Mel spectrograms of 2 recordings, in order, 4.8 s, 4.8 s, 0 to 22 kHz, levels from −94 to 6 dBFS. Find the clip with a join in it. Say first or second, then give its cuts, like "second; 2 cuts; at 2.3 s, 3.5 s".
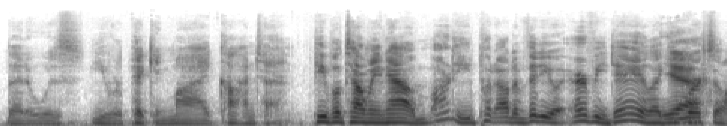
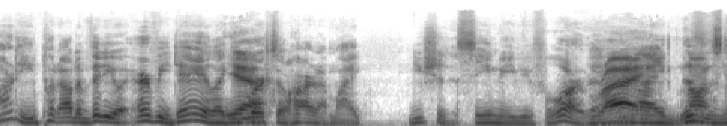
first; 1 cut; at 2.0 s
